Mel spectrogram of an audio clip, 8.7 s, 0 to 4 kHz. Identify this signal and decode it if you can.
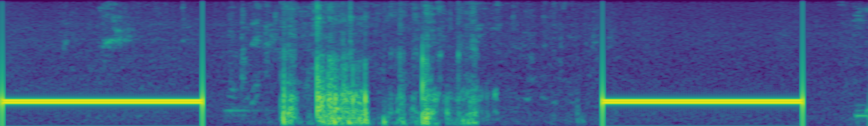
Ringback tone (North America), 440 + 480 Hz.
